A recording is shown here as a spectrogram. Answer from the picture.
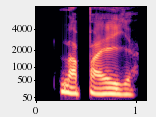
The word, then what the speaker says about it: paella: Again, the double L at the end of paella makes this same y sound. So in Spanish, if you do come across any double L's, you can know that they are pronounced y and not l.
